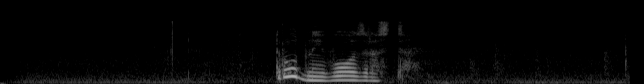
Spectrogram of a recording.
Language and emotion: Russian, sad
